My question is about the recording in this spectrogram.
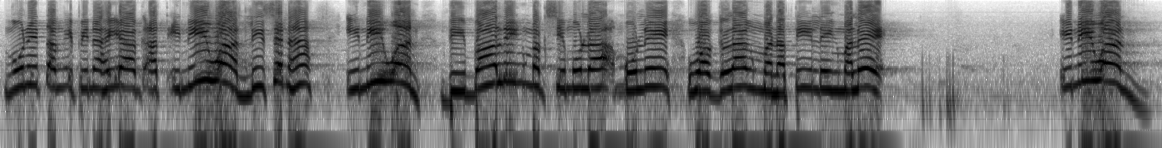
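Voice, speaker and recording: Filipino pastor man preaching, high sharp voice, keeps asking the crowd questions, big echoey church. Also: a little slow, few pauses. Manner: preaching in mixed Tagalog and English, quoting verses, asking the congregation questions. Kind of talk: sermon. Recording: long church hall reverb.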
